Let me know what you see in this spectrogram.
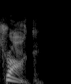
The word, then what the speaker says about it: Strzok: It's pronounced Strzok, but it's spelled S-T-R-Z-O-K.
